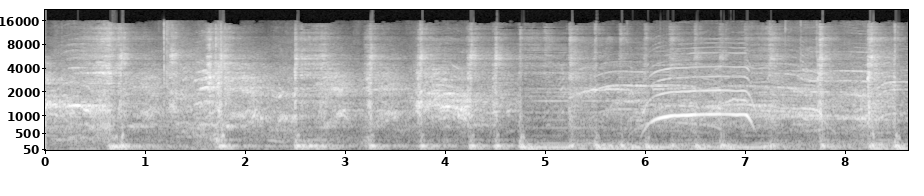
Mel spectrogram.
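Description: Loud dance music with a steady, heavy bass beat from a large PA speaker stack, with a crowd of children shouting and cheering over it.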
